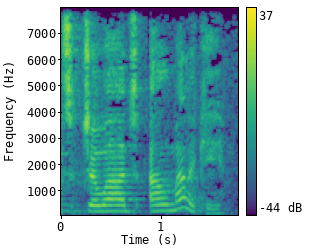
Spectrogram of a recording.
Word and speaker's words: Jawad al-Maliki: And Jawad al-Maliki.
